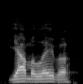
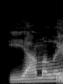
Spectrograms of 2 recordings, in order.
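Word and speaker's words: Iamaleava: I think you're missing a whole syllable. Is it Iamalaeva? Yeah, it starts with an I. I don't know how you just jump to L's. I'm not. Yama. Huh. Like Yamo be there.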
